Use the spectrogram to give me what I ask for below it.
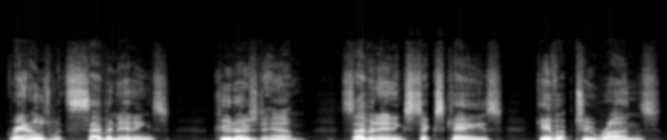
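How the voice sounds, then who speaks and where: The host of this sports podcast has a slightly high voice and gives a blunt, opinionated rundown, ranting with mild swearing and emphatic repeated phrases. He is a sports commentator, and the studio recording is clean with no echo.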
